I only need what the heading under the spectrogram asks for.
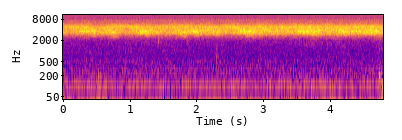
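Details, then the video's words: At sunset on July 31, 2013, beside an old tobacco barn in Ballard County, Kentucky, Neotibicen pruinosus and Neotibicen tibicen cicadas give a sustained, shrill, buzzing drone that gently wavers in loudness, with a faint low hum behind. "Kentucky barn with sunset light and cicada sounds"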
